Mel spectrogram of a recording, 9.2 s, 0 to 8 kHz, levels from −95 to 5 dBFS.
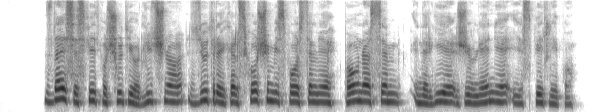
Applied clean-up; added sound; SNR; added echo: neural mask model Resemble Enhance denoiser.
